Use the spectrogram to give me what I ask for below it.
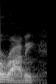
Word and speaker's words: Robbie: with big stars like Margot Roby and uh or Robbie I I was some people pronounce aerobi Margot Robbie and Brad Pitt and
